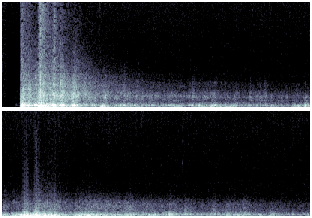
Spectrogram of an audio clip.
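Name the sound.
thunderstorm with thunder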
